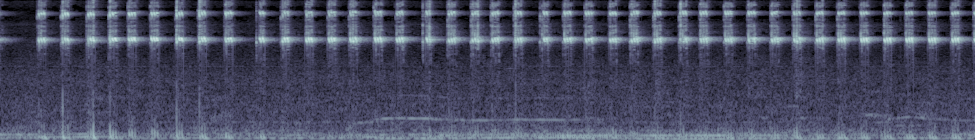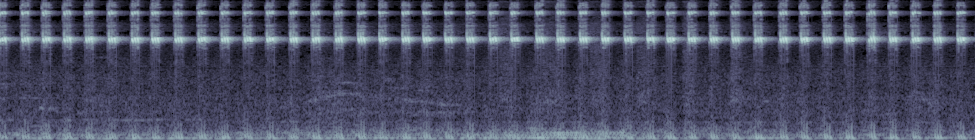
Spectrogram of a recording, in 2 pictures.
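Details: Cricket chirping in a recording meant to drive rats away: a steady run of sharp, high chirps, roughly two per second, with a faint low hum beneath.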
